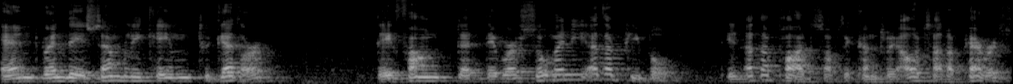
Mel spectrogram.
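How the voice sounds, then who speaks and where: A man talks with lively intonation and vocal fry. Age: 80s+. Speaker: author. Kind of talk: interview. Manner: halting.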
